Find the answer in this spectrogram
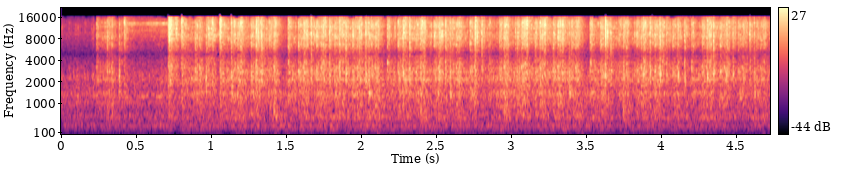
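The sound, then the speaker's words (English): An old room-sized LGP-30 computer runs loudly and steadily, a dense mechanical whir and hum with rapid rhythmic clattering throughout, continuous with no voices. “Ellen remembers how loud that lgp 30 computer was.”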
